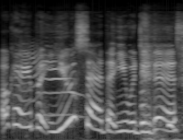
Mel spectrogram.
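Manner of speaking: heated, accusing arguing with pitch climbing. Retelling how their arguments got heated, mock-heated arguing, higher pitched. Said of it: "the higher pitched our voice became".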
